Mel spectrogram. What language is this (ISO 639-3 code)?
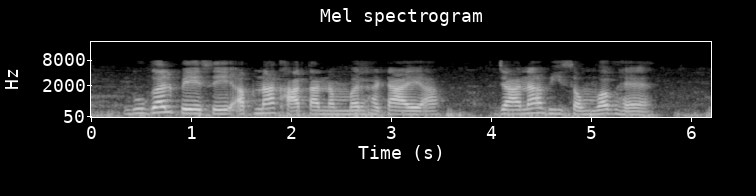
hin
